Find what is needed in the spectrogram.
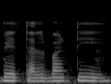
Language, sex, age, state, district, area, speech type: Goan Konkani, female, 45-60, Goa, Murmgao, urban, spontaneous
